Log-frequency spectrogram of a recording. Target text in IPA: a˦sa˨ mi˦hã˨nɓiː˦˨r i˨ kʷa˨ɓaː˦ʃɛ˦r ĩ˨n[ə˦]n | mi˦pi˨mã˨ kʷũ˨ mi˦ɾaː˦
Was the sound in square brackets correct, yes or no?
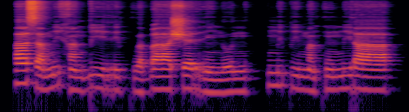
no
